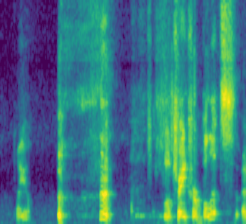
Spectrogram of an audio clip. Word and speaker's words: pollo: I, well, I mean, it helped that you explained it because, like, I thought it was Paulo, which I mean, it looks like it would be, but pollo.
